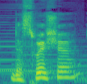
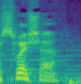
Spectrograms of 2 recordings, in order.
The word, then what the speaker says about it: Des Joachims: Whether it's Dejoachim, DeSwisha, or Swisha, you're pretty well safe.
